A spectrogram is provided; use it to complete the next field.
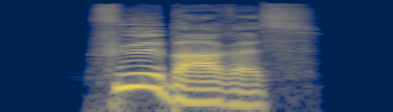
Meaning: strong/mixed nominative/accusative neuter singular of fühlbar
- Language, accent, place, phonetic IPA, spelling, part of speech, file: German, Germany, Berlin, [ˈfyːlbaːʁəs], fühlbares, adjective, De-fühlbares.ogg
